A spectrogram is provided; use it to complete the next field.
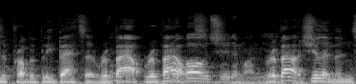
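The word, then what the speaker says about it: Roboute Guilliman: So I'm afraid I read that name for the 13th Primarch as Reboot Gilliman, and I hated it. Your alternate pronunciations are probably better. Rabout Gilliman.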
